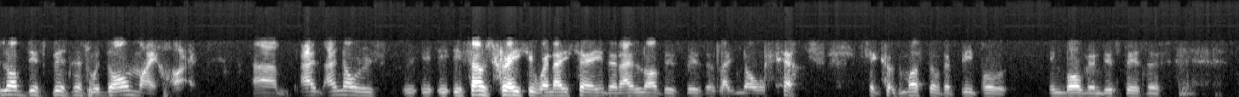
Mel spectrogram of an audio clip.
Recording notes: the audio from the November 29, 2107 Impact Wrestling Media Call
